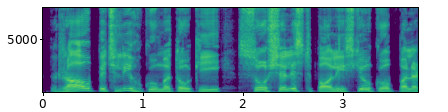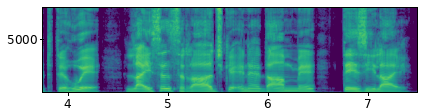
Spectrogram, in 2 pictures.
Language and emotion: Urdu, neutral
